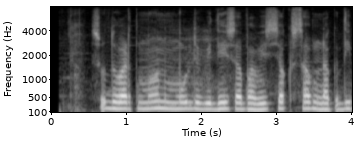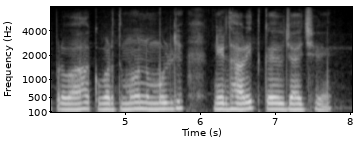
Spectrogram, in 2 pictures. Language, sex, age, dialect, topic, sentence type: Maithili, male, 36-40, Eastern / Thethi, banking, statement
